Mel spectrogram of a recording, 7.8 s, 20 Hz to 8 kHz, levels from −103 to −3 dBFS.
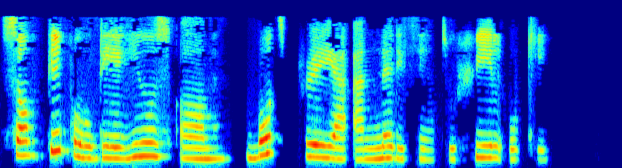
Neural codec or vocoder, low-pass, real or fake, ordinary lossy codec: codec, 16 kHz, 1 kbps, X-Codec, HuBERT features, trained on balanced general audio; 7.2 kHz; fake; MP3, 24 kbps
